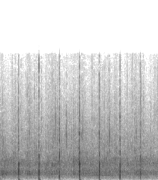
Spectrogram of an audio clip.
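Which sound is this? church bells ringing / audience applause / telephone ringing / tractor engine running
audience applause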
